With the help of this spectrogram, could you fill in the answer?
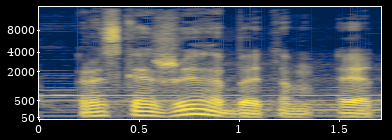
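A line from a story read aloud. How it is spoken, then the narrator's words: Calm priest's reply. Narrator (Russian): спокойно ответствовал священник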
